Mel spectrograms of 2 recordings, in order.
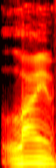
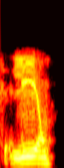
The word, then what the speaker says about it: Lyon: And how do you, and like I pronounce it Lion France, how do you pronounce it? – For us, it's Lyon.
